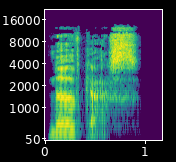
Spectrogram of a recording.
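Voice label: "nerve gas", British English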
